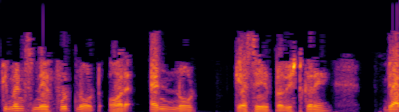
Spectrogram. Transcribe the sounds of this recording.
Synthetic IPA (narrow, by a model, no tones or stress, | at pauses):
kjumẽɳʈsmẽfʊʈnoːʈɔːɾ | ɛ̃ɳɖnoːʈ̚ | kɛːsepɾɐʋɪʃʈkɐɾẽː | ʋjaː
